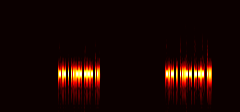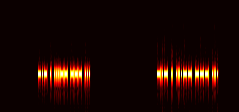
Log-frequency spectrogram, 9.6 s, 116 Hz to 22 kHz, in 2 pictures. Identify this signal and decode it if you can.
Morse code, heard as a keyed tone, about 62 wpm, 700 Hz. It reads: KE3OS KE3OS KE3OS KE3OS
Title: Speed Racing - USA 2x2 Call Signs 50wpm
